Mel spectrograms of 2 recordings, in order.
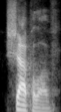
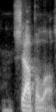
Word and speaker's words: Shapovalov: How do you pronounce that again? Shapovalov. Shapovalov.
